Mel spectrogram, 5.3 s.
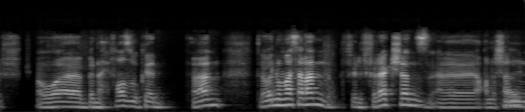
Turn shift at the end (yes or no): no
